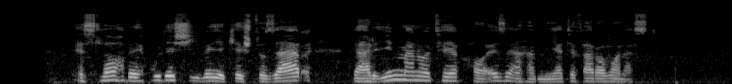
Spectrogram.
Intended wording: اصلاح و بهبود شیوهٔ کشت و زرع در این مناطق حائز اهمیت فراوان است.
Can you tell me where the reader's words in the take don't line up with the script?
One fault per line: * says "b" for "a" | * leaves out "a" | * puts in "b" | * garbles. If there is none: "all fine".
* leaves out "و"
